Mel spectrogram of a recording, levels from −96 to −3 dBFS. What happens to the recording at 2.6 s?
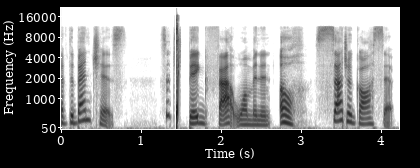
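Nothing goes wrong at 2.6 s: the speech there is intact, with no dropout, click, distortion or other fault.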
